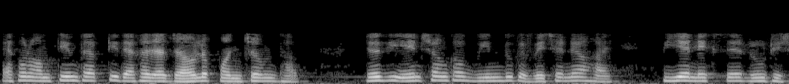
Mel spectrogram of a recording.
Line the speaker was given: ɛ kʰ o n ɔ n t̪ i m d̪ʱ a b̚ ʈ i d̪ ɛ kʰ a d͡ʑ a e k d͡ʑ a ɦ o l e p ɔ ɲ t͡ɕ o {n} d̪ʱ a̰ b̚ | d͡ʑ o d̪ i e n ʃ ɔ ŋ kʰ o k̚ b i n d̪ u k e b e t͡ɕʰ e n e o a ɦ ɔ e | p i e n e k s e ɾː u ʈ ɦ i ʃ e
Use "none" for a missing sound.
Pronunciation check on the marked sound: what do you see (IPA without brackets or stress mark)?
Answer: m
